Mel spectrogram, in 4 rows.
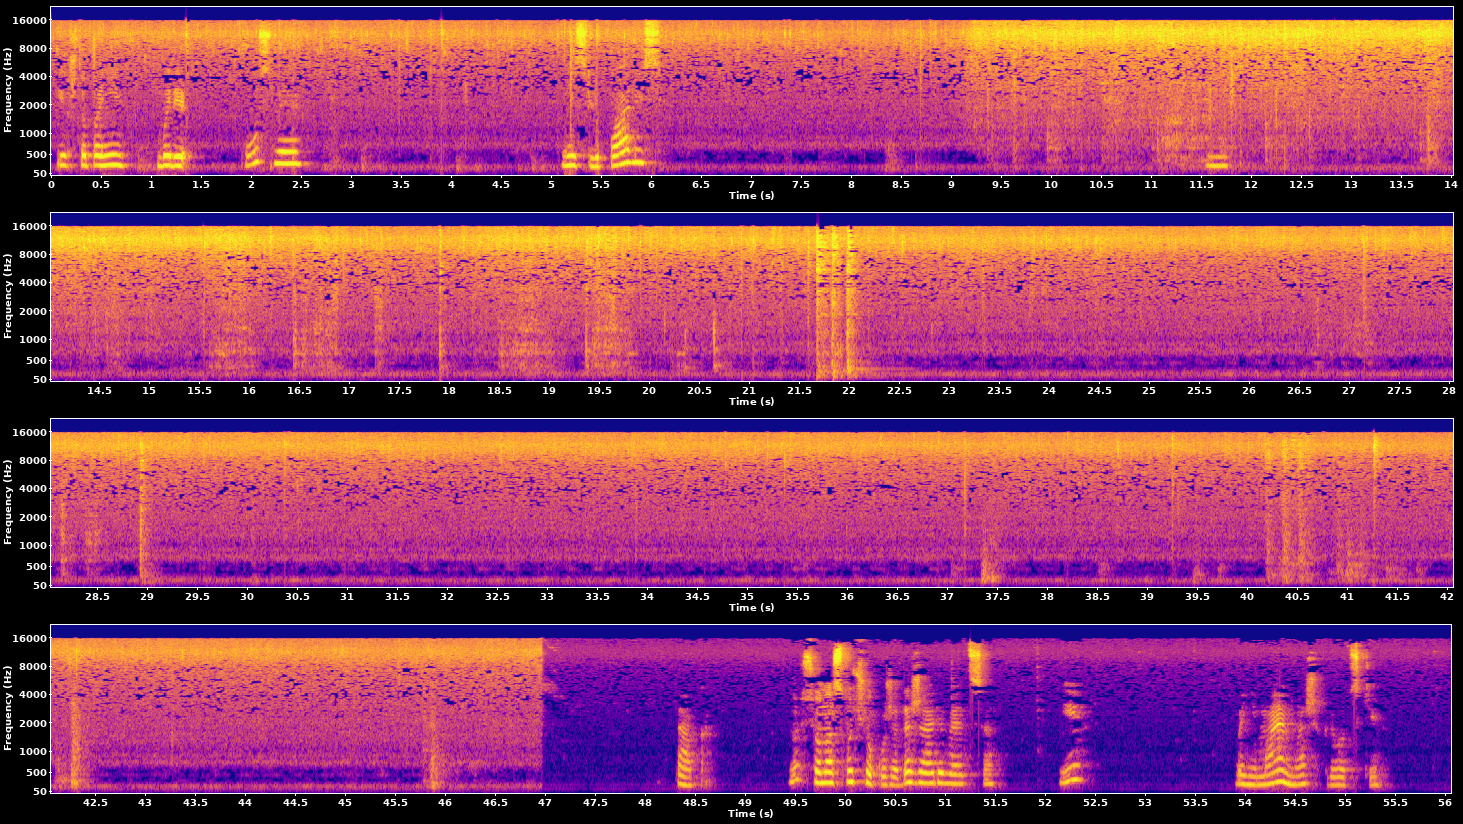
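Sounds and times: onion sizzling in oil: 0.0s - 47.2s
spoon scraping a pan: 9.2s - 12.7s, 13.5s - 21.0s, 26.6s - 27.4s, 28.1s - 29.1s, 40.2s - 41.3s.

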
